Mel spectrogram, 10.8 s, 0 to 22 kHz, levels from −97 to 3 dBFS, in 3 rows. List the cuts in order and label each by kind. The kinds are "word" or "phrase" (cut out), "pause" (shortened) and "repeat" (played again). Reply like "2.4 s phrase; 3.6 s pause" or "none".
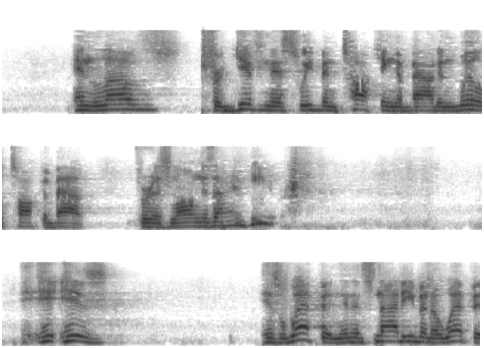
1.5 s word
